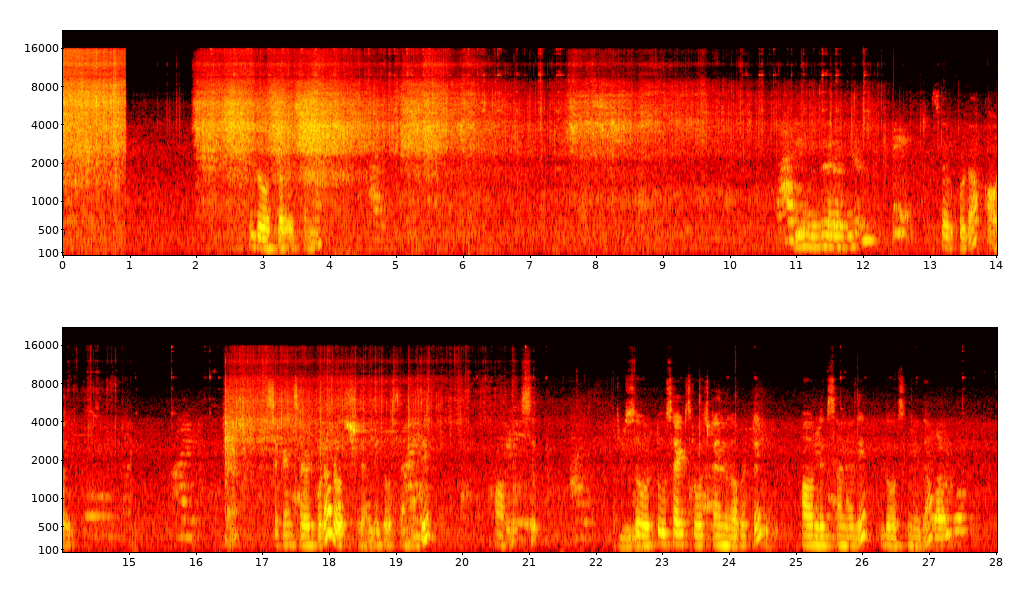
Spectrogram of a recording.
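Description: Batter sizzles on a hot griddle.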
